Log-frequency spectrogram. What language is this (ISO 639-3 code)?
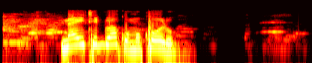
lug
